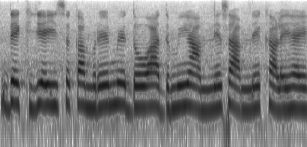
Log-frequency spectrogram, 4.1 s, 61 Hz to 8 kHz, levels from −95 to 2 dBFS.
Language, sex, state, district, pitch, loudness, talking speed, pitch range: Hindi, female, Bihar, West Champaran, 235 Hz, -14 LUFS, 130 wpm, 225-250 Hz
